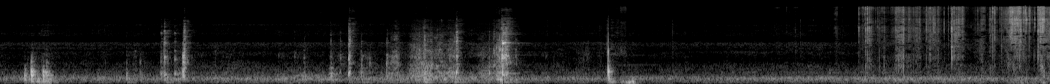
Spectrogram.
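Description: Dry onion skin being peeled and torn by hand: scattered papery crackles and clicks at first, then a dense run of crackling and tearing near the end.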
